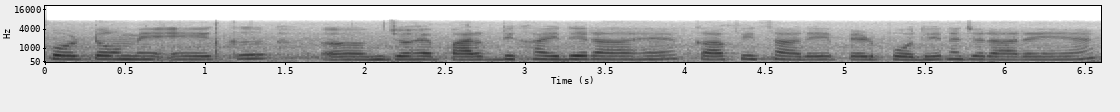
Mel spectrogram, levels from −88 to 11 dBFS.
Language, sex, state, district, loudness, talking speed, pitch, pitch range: Hindi, female, Haryana, Rohtak, -17 LUFS, 175 wpm, 220 Hz, 215-235 Hz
